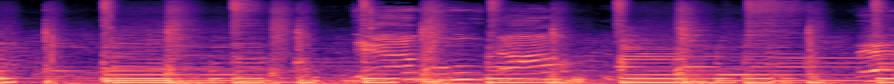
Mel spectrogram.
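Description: Live blues band playing: strummed acoustic guitar over upright bass and a drum kit, with a steady beat.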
